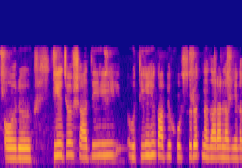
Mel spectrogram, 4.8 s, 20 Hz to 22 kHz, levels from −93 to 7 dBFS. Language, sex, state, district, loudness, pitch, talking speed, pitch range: Hindi, female, Uttar Pradesh, Jyotiba Phule Nagar, -16 LUFS, 235 Hz, 150 wpm, 215-250 Hz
